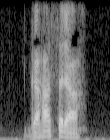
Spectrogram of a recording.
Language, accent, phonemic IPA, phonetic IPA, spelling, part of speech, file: Armenian, Eastern Armenian, /ɡɑhɑsəˈɾɑh/, [ɡɑhɑsəɾɑ́h], գահասրահ, noun, Hy-գահասրահ.ogg
- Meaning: throne room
